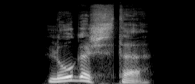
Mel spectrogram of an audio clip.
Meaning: inflection of logisch: 1. strong/mixed nominative/accusative feminine singular superlative degree 2. strong nominative/accusative plural superlative degree
- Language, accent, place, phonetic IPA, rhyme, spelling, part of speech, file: German, Germany, Berlin, [ˈloːɡɪʃstə], -oːɡɪʃstə, logischste, adjective, De-logischste.ogg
